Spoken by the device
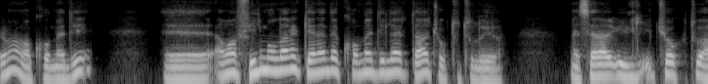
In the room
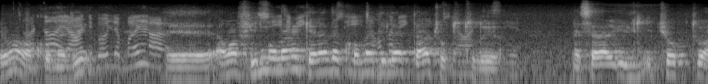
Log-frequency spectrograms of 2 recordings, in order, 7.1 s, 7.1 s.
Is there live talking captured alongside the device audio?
Yes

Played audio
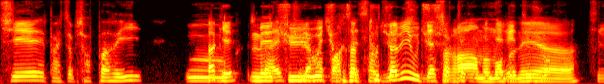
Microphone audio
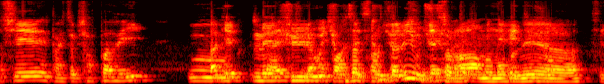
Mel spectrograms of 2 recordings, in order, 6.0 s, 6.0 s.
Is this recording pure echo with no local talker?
No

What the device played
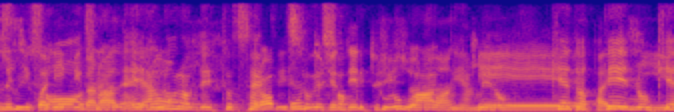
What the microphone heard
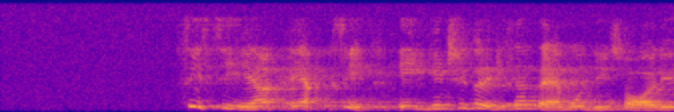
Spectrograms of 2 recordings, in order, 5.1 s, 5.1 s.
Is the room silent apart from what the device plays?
No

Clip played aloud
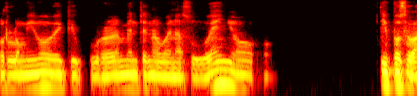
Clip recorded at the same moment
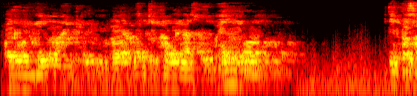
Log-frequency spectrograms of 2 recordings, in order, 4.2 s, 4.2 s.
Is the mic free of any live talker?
Yes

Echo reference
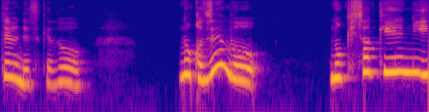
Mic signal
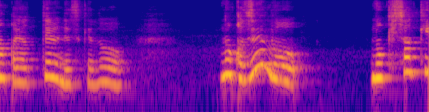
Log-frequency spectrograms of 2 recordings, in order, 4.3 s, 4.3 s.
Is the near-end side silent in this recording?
Yes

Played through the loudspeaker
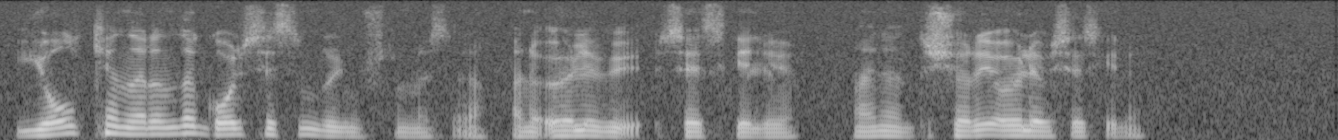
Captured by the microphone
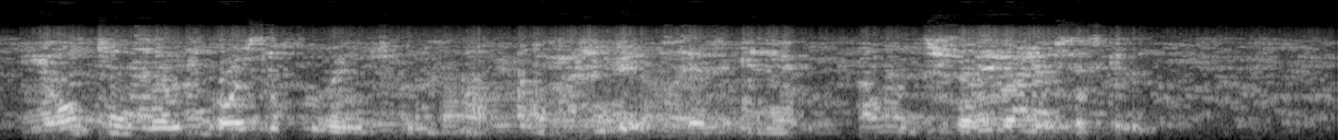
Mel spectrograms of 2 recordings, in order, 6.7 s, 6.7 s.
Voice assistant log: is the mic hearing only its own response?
No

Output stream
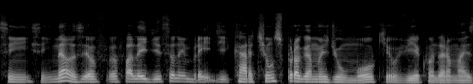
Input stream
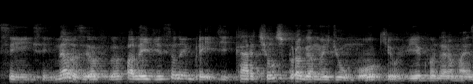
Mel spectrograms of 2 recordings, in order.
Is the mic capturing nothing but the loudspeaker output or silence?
Yes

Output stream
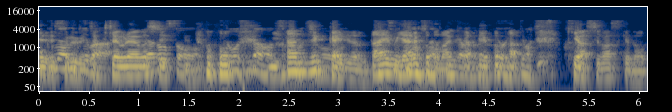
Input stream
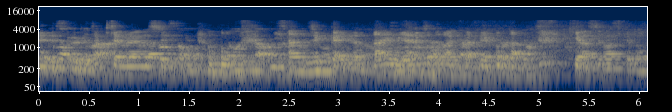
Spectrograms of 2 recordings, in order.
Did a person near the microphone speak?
Yes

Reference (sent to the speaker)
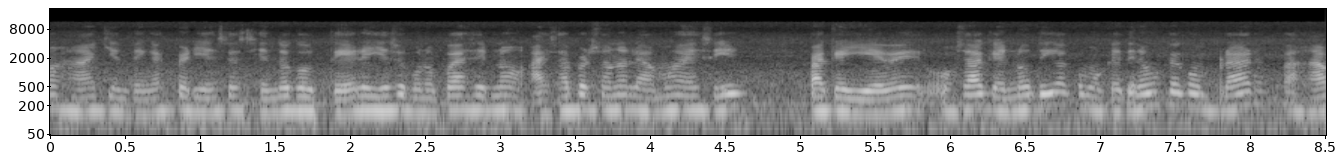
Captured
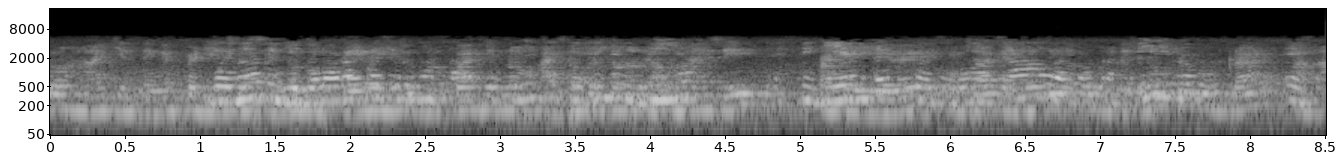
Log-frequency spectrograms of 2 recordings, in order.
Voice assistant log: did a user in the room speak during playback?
Yes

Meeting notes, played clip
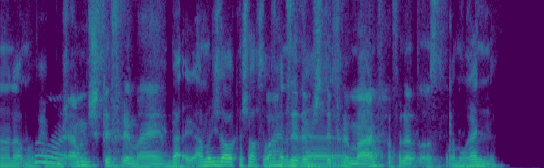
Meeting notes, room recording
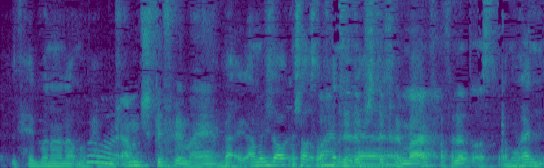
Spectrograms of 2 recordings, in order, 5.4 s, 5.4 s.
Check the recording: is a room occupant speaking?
Yes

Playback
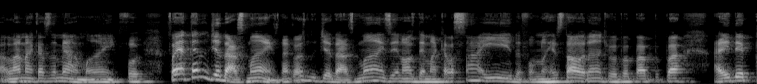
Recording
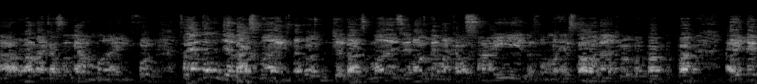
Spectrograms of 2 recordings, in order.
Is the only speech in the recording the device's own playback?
Yes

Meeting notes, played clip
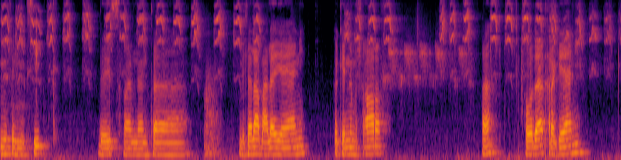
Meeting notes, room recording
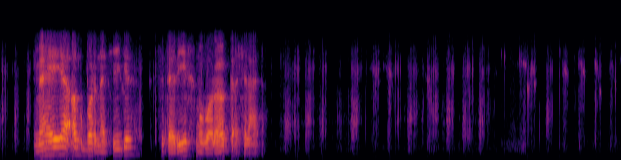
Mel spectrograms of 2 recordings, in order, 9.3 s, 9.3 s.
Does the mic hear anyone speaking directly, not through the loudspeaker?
Yes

